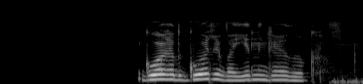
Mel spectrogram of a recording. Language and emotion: Russian, neutral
